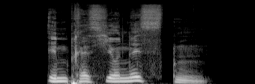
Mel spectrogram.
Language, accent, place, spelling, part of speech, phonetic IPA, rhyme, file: German, Germany, Berlin, Impressionisten, noun, [ɪmpʁɛsi̯oˈnɪstn̩], -ɪstn̩, De-Impressionisten.ogg
- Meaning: 1. genitive singular of Impressionist 2. plural of Impressionist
